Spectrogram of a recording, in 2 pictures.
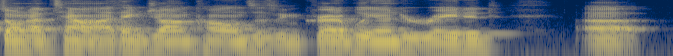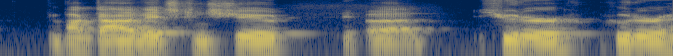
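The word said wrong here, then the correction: Huerter: however you say his name. – Herter, Kevin Herter.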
